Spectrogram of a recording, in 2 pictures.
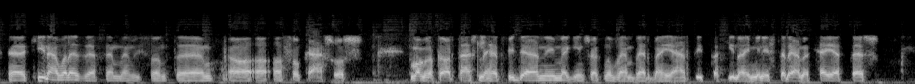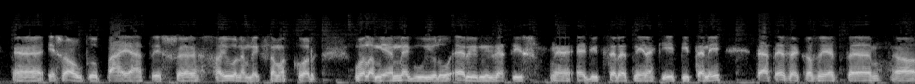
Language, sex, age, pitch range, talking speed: Hungarian, male, 30-49, 85-95 Hz, 125 wpm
